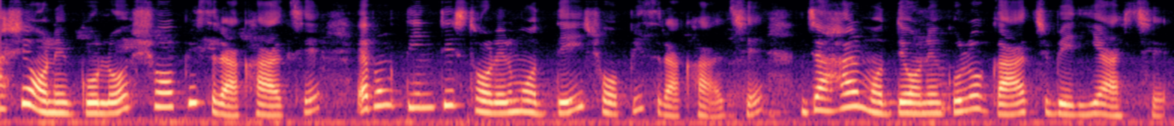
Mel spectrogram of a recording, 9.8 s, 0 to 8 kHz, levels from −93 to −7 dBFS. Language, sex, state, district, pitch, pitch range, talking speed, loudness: Bengali, female, Tripura, West Tripura, 215 Hz, 200-295 Hz, 110 wpm, -16 LUFS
